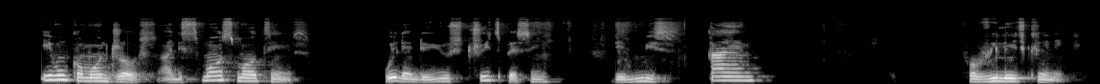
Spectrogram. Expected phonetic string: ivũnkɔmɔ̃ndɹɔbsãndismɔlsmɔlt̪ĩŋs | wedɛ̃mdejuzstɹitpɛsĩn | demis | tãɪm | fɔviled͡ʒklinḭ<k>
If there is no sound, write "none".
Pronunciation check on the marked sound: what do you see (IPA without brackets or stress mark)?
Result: k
